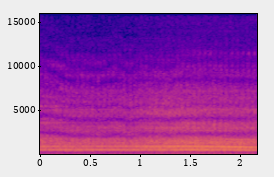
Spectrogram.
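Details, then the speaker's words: HR 194 mower after engine reassembly, first test run: single-cylinder engine ticking over at a steady, even idle with no vibration, hunting or misses; sounds healthy, idle could be raised slightly, warming up. "le ralenti ma foi il est pas mal le [Applaudissements] ralenti je crois que ça demanderait quand même un petit peu à augmenter un peu l'accélérateur"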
